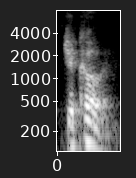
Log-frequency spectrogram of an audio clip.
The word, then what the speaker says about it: Jagotka: Jagotka. Spell that.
